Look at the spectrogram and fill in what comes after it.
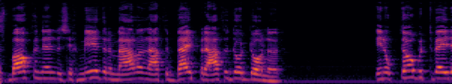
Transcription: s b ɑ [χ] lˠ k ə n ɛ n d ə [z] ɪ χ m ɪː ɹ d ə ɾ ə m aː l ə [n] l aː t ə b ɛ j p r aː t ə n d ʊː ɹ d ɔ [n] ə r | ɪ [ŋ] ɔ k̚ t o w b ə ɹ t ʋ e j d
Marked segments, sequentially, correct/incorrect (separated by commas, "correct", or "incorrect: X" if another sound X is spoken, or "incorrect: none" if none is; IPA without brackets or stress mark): incorrect: none, correct, correct, correct, incorrect: n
